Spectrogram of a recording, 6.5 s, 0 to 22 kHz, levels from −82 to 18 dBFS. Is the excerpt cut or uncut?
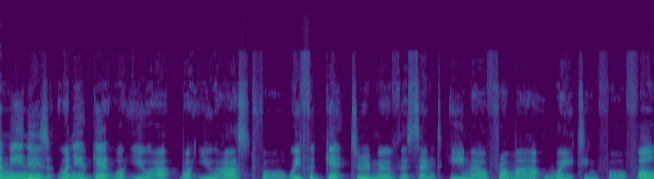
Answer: uncut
